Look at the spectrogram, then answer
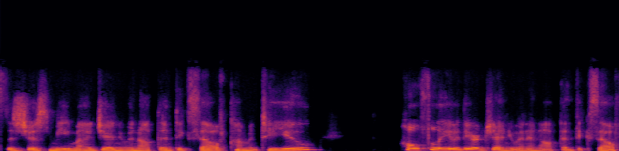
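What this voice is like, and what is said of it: Scratchy voice. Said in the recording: “My voice is kind of scratchy. It's not exactly what I would love it to be”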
